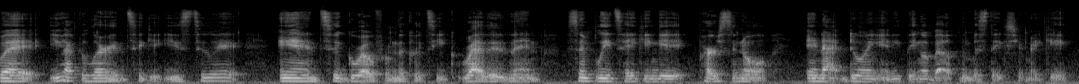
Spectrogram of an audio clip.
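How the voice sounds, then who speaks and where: A calm-toned woman at a moderate pace, with noticeable background noise and audible room echo. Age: 20s. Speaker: medical student and lifestyle vlogger. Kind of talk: vlog advice talk.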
